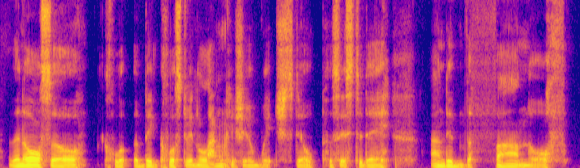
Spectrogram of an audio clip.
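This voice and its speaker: Vocal fry runs through this man's voice. His pitch is very deep and low, with a dark, mellow tone. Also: ordinary pitch variation, fairly slow pace. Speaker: dialect enthusiast, book reviewer. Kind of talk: casual book review. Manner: hesitant, many fillers.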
